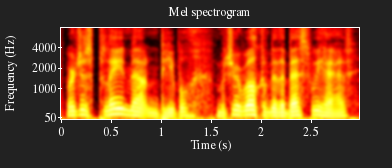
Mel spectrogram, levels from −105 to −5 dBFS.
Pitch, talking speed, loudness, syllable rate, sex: 125 Hz, 260 wpm, -18 LUFS, 7.2 syllables/s, male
